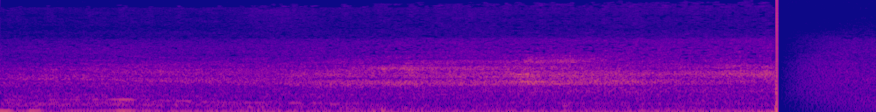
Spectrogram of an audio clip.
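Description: Road traffic passing on a nearby street: a steady low rumble with tyre and engine noise that swells a little through the middle. It stops dead with a sharp click just before the end.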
